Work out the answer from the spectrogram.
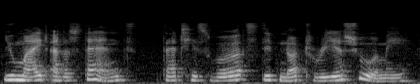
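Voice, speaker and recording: Slow-reading Austrian woman. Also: on the low side, darkish tone. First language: German. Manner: slow, friendly, chatty asides. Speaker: channel host. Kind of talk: reading a story aloud. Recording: slightly dull lo-fi audio.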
